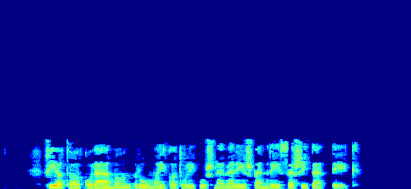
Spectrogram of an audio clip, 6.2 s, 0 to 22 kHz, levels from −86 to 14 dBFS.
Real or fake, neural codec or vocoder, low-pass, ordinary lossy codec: real; none; 7.2 kHz; MP3, 24 kbps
